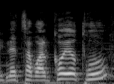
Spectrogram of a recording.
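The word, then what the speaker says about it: Netzahualcóyotl: Netzahualcoyotl, lo dije bien, sí. – Netzahualcoyotl, con un concierto espectacular presentando el disco Estirpe, eh, con la Orquesta Sinfónica de Minería.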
